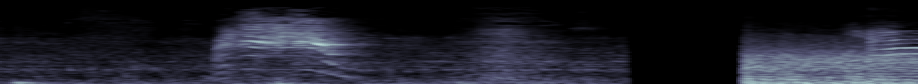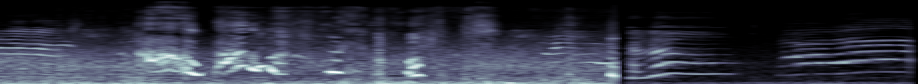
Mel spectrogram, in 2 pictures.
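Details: Cat meowing amid a noisy, clattering stretch, then two clear short meows close together near the end, with a brief silent gap earlier.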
